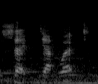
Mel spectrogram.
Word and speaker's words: Jack Kerouac: Pronounced Jack Kerouac. I don't know. So it's like in Picardie, we say Jacques Kerouac.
